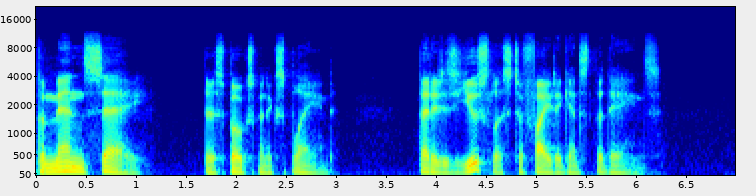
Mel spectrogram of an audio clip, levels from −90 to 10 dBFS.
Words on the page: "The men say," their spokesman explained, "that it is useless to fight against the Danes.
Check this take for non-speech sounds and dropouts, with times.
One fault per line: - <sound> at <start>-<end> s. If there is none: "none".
none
